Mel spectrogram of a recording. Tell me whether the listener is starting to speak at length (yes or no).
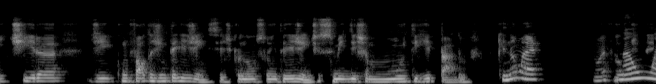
yes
